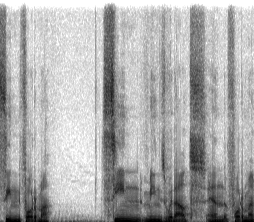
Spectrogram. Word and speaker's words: sinforma: Forma it sounds cool in English but it's pronounced sin Forma sinen means without and Forma means form so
